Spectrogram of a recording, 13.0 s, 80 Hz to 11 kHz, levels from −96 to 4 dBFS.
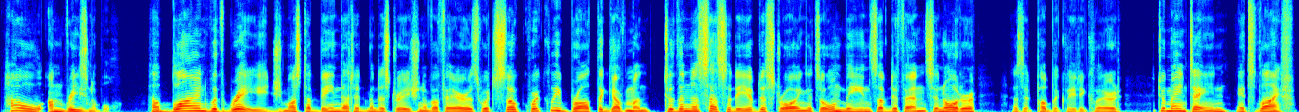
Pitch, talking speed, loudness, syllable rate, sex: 150 Hz, 180 wpm, -17 LUFS, 5.3 syllables/s, male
